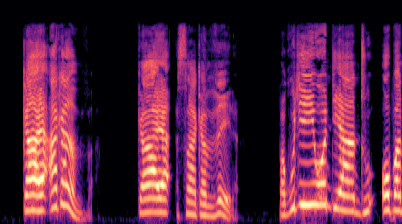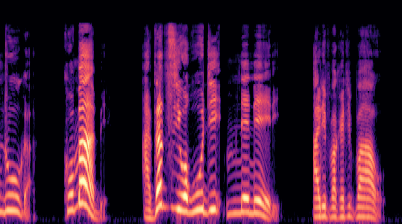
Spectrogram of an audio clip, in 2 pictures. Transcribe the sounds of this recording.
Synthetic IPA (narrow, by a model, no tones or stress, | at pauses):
kajaʔakaɱva | kajasakaɱvɛːɾa̰ | pak̬utiːwɔndiantʰuɔpanduːka̰ | kɔmaɓɛ | a̰d͡zad͡ziwak̬ut̬im̩nɛnɛɾḭ | alipakatipaːwɔ̰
